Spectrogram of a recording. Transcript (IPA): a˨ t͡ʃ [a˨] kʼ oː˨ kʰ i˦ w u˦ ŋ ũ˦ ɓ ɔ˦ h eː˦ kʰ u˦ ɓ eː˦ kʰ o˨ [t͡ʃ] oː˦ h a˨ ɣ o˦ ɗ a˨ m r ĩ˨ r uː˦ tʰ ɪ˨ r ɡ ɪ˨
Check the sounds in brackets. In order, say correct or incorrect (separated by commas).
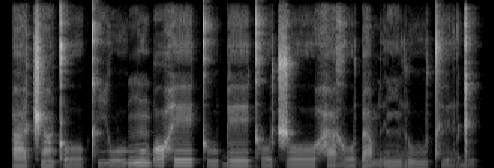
incorrect, correct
